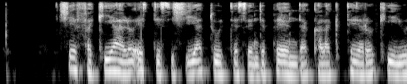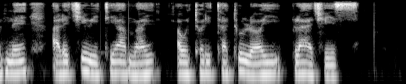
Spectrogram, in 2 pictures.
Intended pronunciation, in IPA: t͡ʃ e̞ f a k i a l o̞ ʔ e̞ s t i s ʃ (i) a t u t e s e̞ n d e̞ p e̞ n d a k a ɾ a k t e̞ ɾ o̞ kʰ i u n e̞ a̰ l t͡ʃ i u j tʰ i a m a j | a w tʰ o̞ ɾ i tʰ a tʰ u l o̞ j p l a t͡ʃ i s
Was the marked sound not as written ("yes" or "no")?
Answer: no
